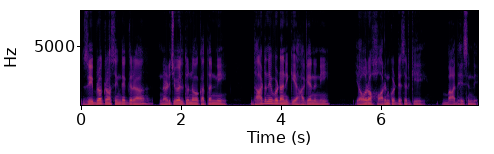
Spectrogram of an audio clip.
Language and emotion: Telugu, sad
